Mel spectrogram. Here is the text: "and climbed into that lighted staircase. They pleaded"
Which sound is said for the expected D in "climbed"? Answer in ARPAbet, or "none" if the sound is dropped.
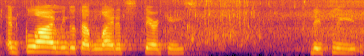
none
